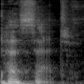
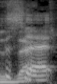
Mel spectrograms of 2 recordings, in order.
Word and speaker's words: Bissett: But Bizette, not Passette. I think I've said Passette. No, you said Bissette. You said it right.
